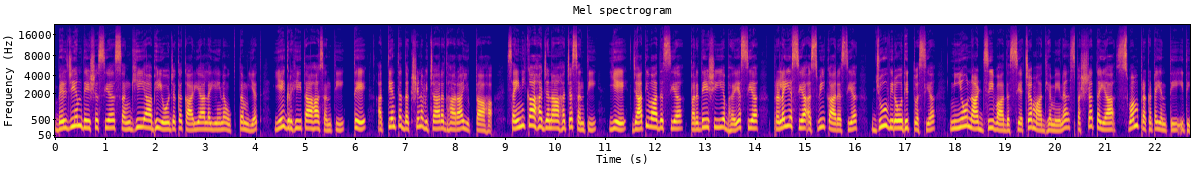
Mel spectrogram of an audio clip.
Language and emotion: Sanskrit, neutral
